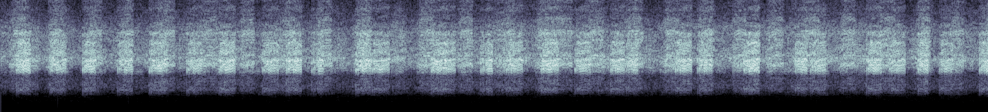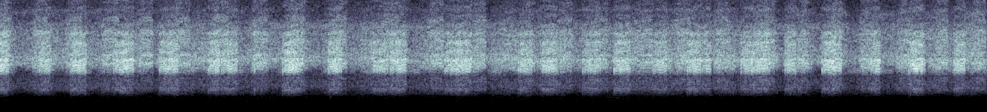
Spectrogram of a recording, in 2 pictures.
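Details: Chorus of cicadas in a Greek pine forest in midsummer, a harsh high-pitched rasping drone that throbs in fast, uneven pulses for ten seconds, steady in loudness throughout.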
